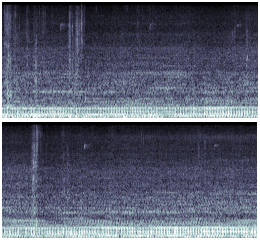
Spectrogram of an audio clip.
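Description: A steady low mechanical hum, like a small engine or motor running, with a few sharp clicks in the first two seconds and another about six seconds in.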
